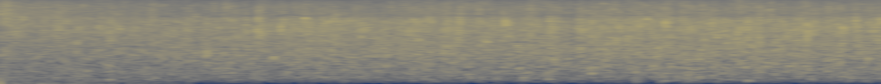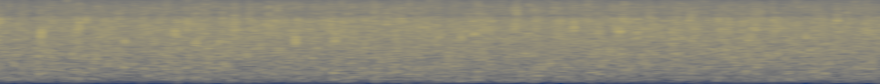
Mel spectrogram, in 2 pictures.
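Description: Shallow water trickles softly.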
